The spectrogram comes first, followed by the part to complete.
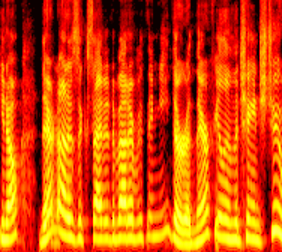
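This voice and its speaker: Dry and close with no echo, a woman's voice comes through at a fairly high pitch with an animated tone. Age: 50s. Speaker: guest sharing menopause experience. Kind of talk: casual chat.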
